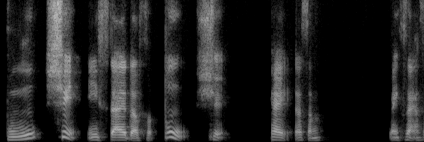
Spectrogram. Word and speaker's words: 不: no concept in chinese the sound will change depends on the sound of the next character so in this second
